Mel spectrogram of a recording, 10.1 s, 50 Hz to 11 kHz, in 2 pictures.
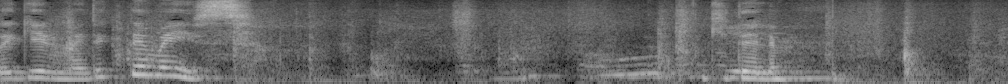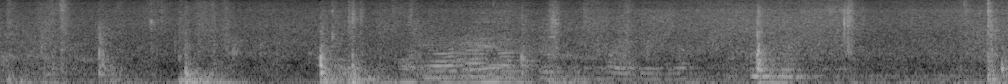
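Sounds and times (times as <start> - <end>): footsteps on brick stairs: 0.0 - 7.0.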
